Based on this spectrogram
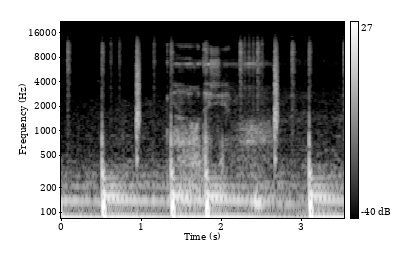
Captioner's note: disappointed giberrish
